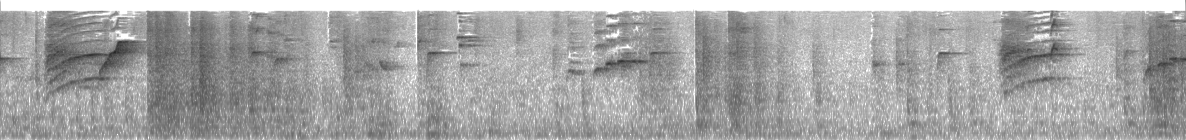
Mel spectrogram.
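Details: Caged European goldfinches kept for breeding, including cheveral, pea-throat and pied-carrier birds; quick high up-sweeping chirps in short bursts, spaced about two to three seconds apart, with wing fluttering and cage rattling between them.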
